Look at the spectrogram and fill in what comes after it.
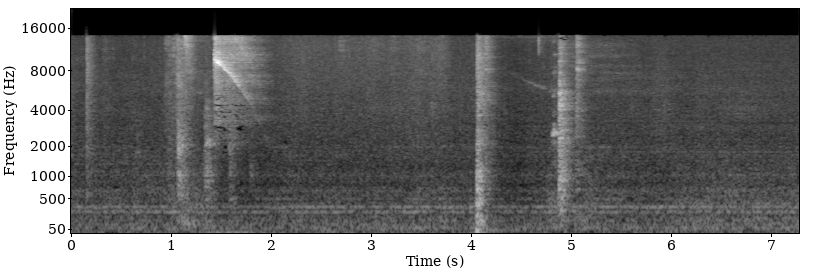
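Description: Passenger train running, heard from the driver's cab: a steady hum under four sharp clunks as the wheels run over rail joints and points, the loudest about four seconds in. A short falling squeak comes with the second clunk.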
